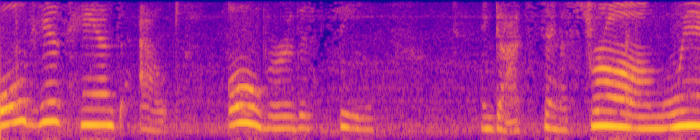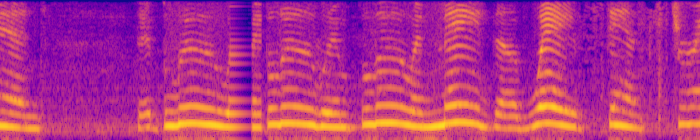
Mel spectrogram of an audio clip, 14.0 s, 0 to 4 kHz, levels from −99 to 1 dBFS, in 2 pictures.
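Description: The audio comes through a narrowband call path with nothing above 4 kHz, which fits G.711 mu-law at 64 kbps. From 9.30 to 9.53 s the last sound is drawn out as a fading buzz or hiss for about 212 ms, with no silence, and then the audio resumes where it stopped with nothing lost. This is a call audio freeze, likely caused by packets held up in transit until the jitter buffer ran dry, so the wait was padded rather than skipped. At 9.59 to 9.62 s the audio makes a skip ahead. Roughly 150 ms is dropped and the two sides are spliced almost directly, with only about 10 ms of fill. That fits the buffer discarding a late stretch to recover delay. From 10.05 to 11.00 s there is a jitter buffer slow-down. The audio plays at about 86% speed with pitch unchanged, and sounds are stretched by repeating short periods. This adds 137 ms to rebuild the buffer's reserve. From 13.14 to 13.95 s there is a jitter buffer speed-up. 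The audio runs at about 109% with pitch held and sounds hurried. Roughly 70 ms is trimmed in small pitch-period cuts to bring an overfilled buffer back toward its target delay.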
